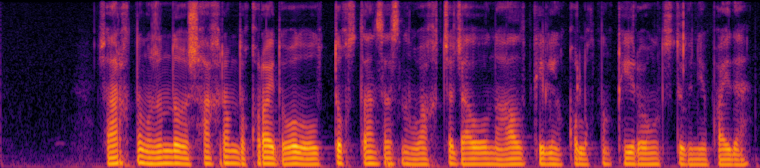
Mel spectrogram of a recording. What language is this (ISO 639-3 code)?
kaz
